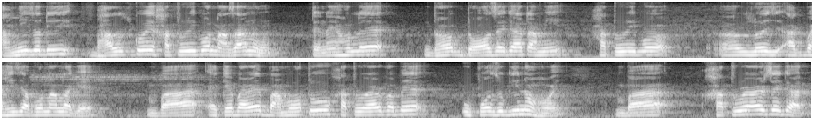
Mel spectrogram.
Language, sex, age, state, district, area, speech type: Assamese, male, 45-60, Assam, Golaghat, urban, spontaneous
